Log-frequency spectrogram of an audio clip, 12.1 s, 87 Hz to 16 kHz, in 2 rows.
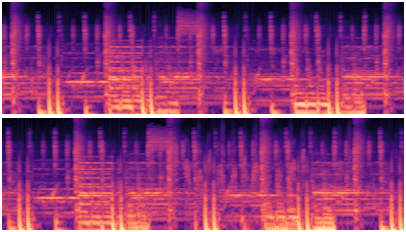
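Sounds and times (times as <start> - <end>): electronic beat music: 0.0 - 12.0.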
